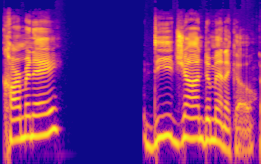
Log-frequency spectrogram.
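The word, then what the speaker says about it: Carmine Di Giandomenico: And they pronounced his name on the video, and I'm going to try to recreate it because we've been pronouncing it wrong for 5 years. Carmine DiGiandomenico. – Okay.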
